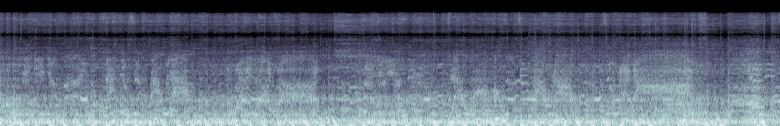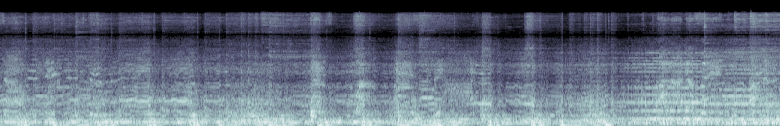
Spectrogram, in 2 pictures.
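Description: Heavy metal band playing live through a festival PA, loud and unbroken, with rapid kick drums under distorted guitars.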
